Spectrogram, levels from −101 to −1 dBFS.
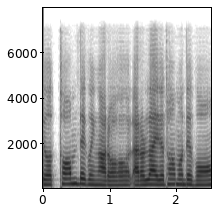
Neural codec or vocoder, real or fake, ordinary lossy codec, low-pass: codec, 16 kHz, 0.3 kbps, FocalCodec; fake; none; 7.2 kHz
